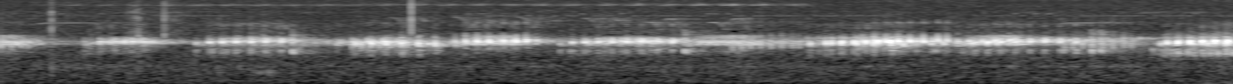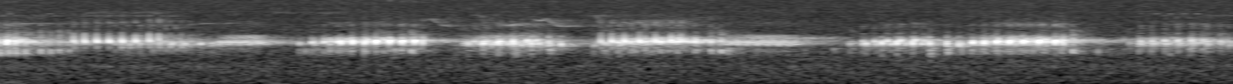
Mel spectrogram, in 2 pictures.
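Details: Schlegel's green tree frogs in the breeding season give clear trains of rapid pulses, each burst roughly half a second to a second long. The bursts repeat regularly with short gaps, and a second frog sometimes overlaps.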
